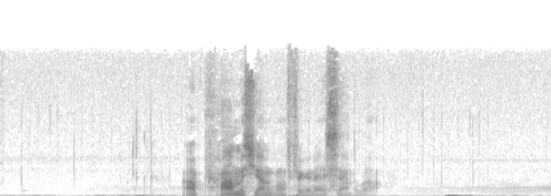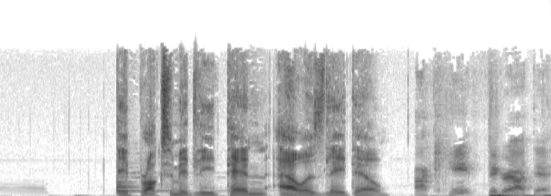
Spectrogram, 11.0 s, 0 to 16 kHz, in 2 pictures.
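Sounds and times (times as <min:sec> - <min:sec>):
man talking: 0:06.7 - 0:11.0.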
